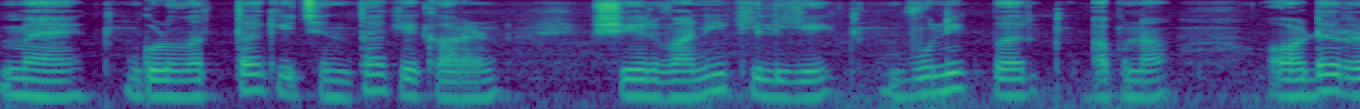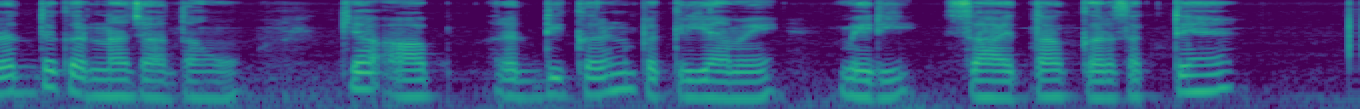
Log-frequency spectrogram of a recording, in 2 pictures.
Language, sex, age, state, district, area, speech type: Hindi, male, 18-30, Madhya Pradesh, Seoni, urban, read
